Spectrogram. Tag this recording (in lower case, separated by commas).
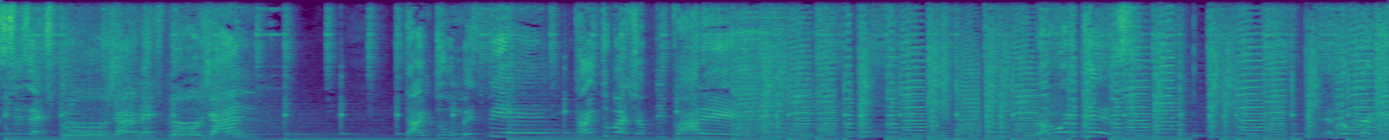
music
